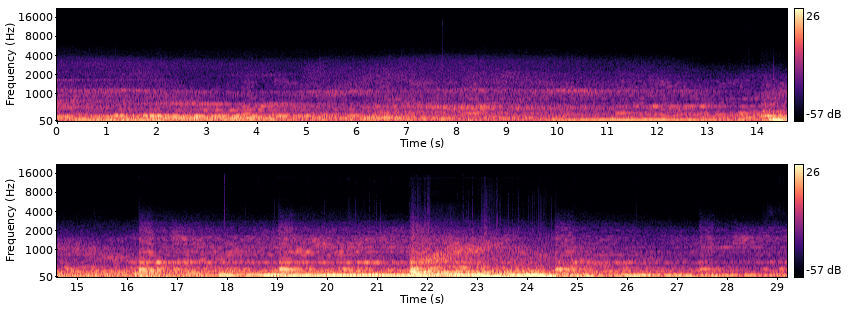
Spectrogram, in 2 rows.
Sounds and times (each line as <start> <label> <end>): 0.0 Trippy Drone 29.2
16.1 crackle 29.2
